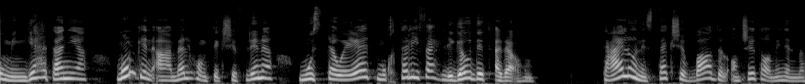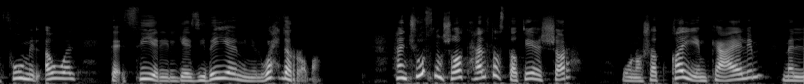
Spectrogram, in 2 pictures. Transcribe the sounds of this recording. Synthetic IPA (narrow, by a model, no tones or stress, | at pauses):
ʔwmɪnɡɪɦæt̪ænjæ | momkenʔaʕmælɦomt̪ekʃeflenæ | mʊst̪æwæjæːt̪moxt̪ælɪfæleɡæwd̪æʔæd̪æ̰ʔhom | t̪aʕaːlunɪst̪ækʃefbɑʕd̪ˤelʔɑnʃet̪ˤɑmɪnelmæfhuːmelʔæwːæl | t̪æʔθiːɾelɡæːzɪbejːæmɪnelweħd̪ærˤːɑ̰bʕɑ | hænʃuːfnɑʃɑːt̪ˤɦælt̪ɑst̪ɑt̪ˤiːʕeʃːɑɾˤħ | wenɑʃɑːt̪qɑjːemkæʕaːlæmːælː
